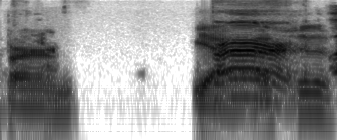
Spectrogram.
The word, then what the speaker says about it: Byrom: I want to make It's sure actually I pronounce Burn.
